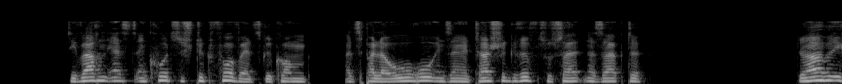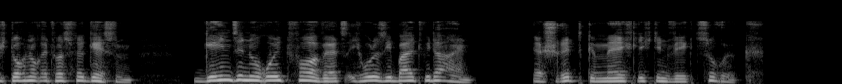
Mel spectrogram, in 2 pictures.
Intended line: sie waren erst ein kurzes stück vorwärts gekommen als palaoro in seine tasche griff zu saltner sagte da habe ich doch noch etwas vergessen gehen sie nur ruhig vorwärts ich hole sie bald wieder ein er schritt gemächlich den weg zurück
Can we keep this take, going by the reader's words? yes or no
yes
